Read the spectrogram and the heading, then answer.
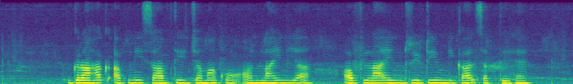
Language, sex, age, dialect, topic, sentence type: Hindi, female, 25-30, Marwari Dhudhari, banking, statement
